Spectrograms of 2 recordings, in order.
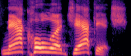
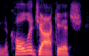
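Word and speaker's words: Nikola Jokić: gots right and uh naola jackit V parade I love mispronouncing names uh here I'll say it correctly nicolea joic uh one dunk for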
